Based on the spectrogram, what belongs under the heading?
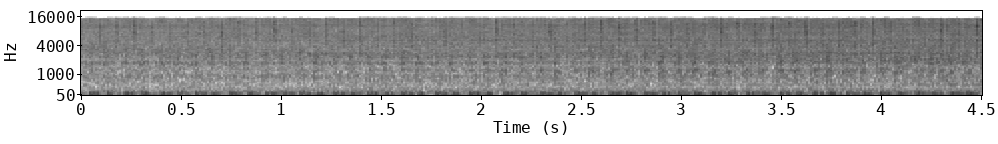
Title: Kawasaki ninja ticking noise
